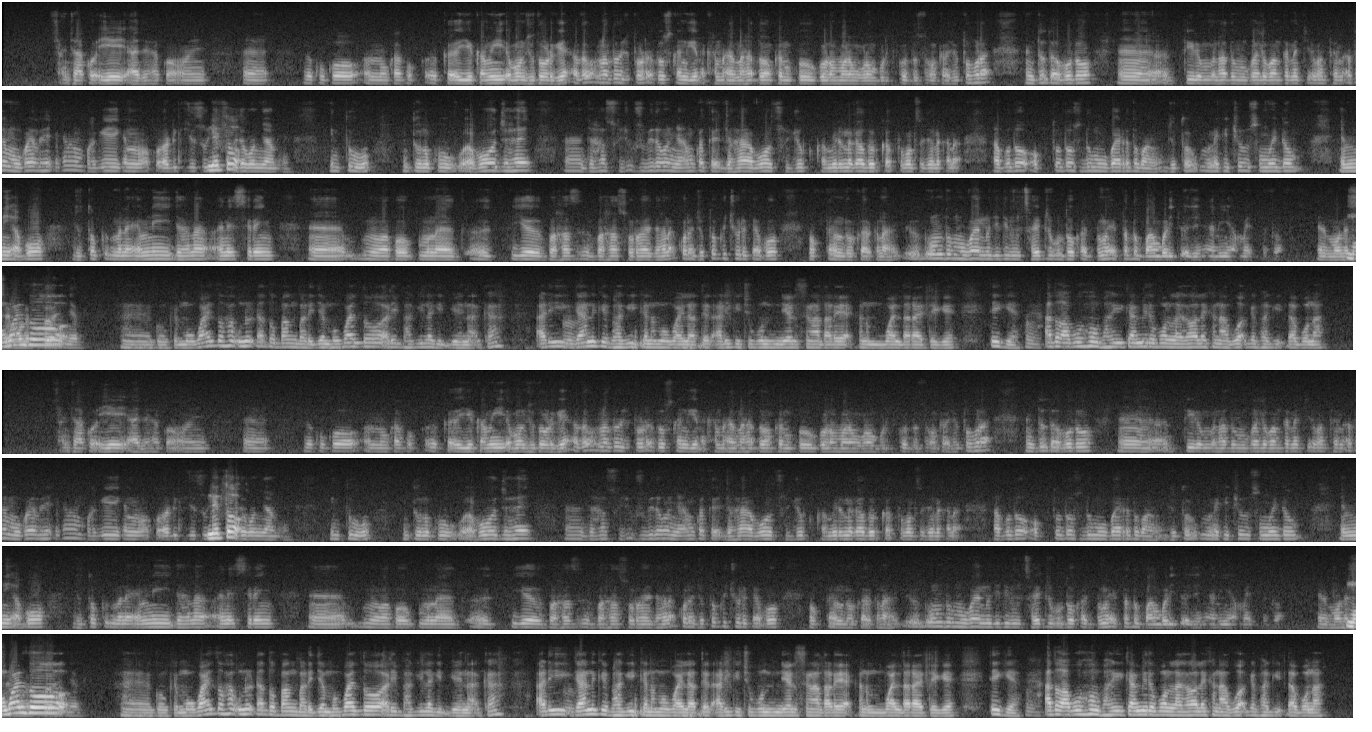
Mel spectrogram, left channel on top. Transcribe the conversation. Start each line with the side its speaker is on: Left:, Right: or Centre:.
Left: ᱡᱟᱦᱟᱸ ᱠᱚ ᱤᱭᱟᱹᱭᱮᱜᱼᱟ ᱡᱟᱦᱟᱸ ᱠᱚ ᱱᱚᱜᱼᱚᱭ ᱦᱮᱸ ᱱᱩᱠᱩ ᱠᱚ ᱱᱚᱝᱠᱟ ᱠᱚᱤᱡᱟᱹ ᱠᱟᱹᱢᱤᱭᱮᱜᱼᱟ ᱵᱚᱱ ᱡᱷᱚᱛᱚ ᱦᱚᱲᱜᱮ ᱟᱫᱚ ᱚᱱᱟ ᱫᱚ ᱡᱚᱛᱚ ᱦᱚᱲᱟᱜ ᱫᱳᱥ ᱠᱟᱱ ᱜᱮᱭᱟ ᱮᱠᱷᱟᱱ ᱱᱟᱦᱟᱜ ᱫᱚ ᱚᱱᱠᱟᱱ ᱠᱚ ᱜᱚᱲᱚᱢ ᱟᱲᱚᱢ ᱜᱚᱲᱚᱢ ᱵᱩᱲᱦᱤ ᱠᱚ ᱫᱳᱥ ᱵᱟᱝ ᱠᱟᱱᱟ ᱡᱚᱛᱚ ᱦᱚᱲᱟᱜ ᱱᱤᱛᱚᱜ ᱫᱚ ᱟᱵᱚ ᱫᱚ ᱦᱮᱸ ᱛᱤᱨᱮᱢᱟ ᱞᱟᱦᱟ ᱫᱚ ᱢᱳᱵᱟᱭᱤᱞ ᱦᱚᱸ ᱵᱟᱝ ᱛᱟᱦᱮ ᱞᱮᱱᱟ ᱪᱮᱫ ᱵᱟᱝ ᱛᱟᱦᱮᱞ ᱮᱱᱟ ᱟ ᱢᱳᱵᱟᱭᱤᱞ ᱦᱮᱡ ᱟᱠᱟᱱᱟ ᱵᱷᱟᱜᱤ ᱠᱟᱱᱟ ᱟᱹᱰᱤ ᱠᱤᱪᱷᱩ ᱥᱩᱡᱳᱜ
Right: ᱱᱤᱛᱚᱜ
Left: ᱥᱩᱵᱤᱫᱟ ᱵᱚᱱ ᱧᱟᱢᱮᱜᱼᱟ ᱠᱤᱱᱛᱩ ᱠᱤᱱᱛᱩ ᱱᱩᱠᱩ ᱟᱵᱚ ᱡᱟᱦᱟᱸᱭ ᱡᱟᱦᱟᱸ ᱥᱩᱡᱳᱜᱽ ᱥᱩᱵᱤᱫᱷᱟ ᱵᱚᱱ ᱧᱟᱢ ᱠᱟᱛᱮᱫ ᱡᱟᱦᱟᱸ ᱟᱵᱚ ᱥᱩᱡᱳᱜᱽ ᱠᱟᱹᱢᱤ ᱨᱮ ᱞᱟᱜᱟᱣ ᱫᱚᱨᱠᱟᱨ ᱛᱟᱵᱚᱱ ᱥᱮ ᱡᱟᱦᱟᱸ ᱞᱮᱠᱟᱱᱟᱜ ᱟᱵᱚ ᱫᱚ ᱚᱠᱛᱚ ᱫᱚ ᱥᱩᱫᱩ ᱢᱳᱵᱟᱭᱤᱞ ᱨᱮᱫᱚ ᱵᱟᱝ ᱡᱚᱛᱚ ᱚᱱᱮ ᱠᱤᱪᱷᱩ ᱥᱚᱢᱚᱭ ᱫᱚ ᱮᱢᱱᱤ ᱟᱵᱚ ᱡᱚᱛᱚ ᱠᱚ ᱢᱟᱱᱮ ᱮᱢᱱᱤ ᱡᱟᱦᱟᱱᱟᱜ ᱮᱱᱮᱡ ᱥᱮᱨᱮᱧ ᱦᱮᱸ ᱱᱚᱣᱟ ᱠᱚ ᱢᱟᱱᱮ, ᱤᱭᱟᱹ ᱵᱟᱦᱟ ᱵᱟᱦᱟ ᱥᱚᱨᱚᱦᱟᱭ ᱡᱟᱦᱟᱱᱟᱜ ᱠᱚᱨᱮ ᱡᱚᱛᱚ ᱡᱚᱛᱚ ᱠᱤᱪᱷᱩ ᱨᱮ ᱜᱮ ᱟᱵᱚ ᱚᱠᱛᱚ ᱮᱢ ᱩᱱ ᱫᱚ ᱢᱳᱵᱟᱭᱤᱞ ᱨᱮ ᱡᱩᱫᱤ ᱥᱟᱭᱤᱴ ᱨᱮ ᱦᱮ ᱩᱱᱫᱚ ᱢᱚᱵᱟᱭᱤᱞ ᱫᱚ ᱡᱩᱫᱤ ᱥᱟᱭᱤᱰ ᱨᱮᱵᱚ ᱫᱚᱦᱚ ᱠᱟ ᱫᱚᱢᱮ ᱮᱠᱴᱟ ᱫᱚ ᱵᱟᱝ ᱵᱟᱹᱲᱤᱡᱚᱜᱼᱟ ᱡᱮ ᱟᱹᱞᱤᱧᱟᱜ ᱢᱮᱫ ᱛᱮᱫᱚ ᱦᱮᱸ ᱢᱚᱱᱮ
Right: ᱢᱳᱵᱟᱭᱤᱞ
Left: ᱥᱮ ᱢᱚᱱᱮ
Right: ᱫᱚ
Left: ᱛᱮᱫᱚ ᱧᱮᱞ
Right: ᱦᱮᱸ ᱜᱚᱝᱠᱮ ᱢᱳᱵᱟᱭᱤᱞ ᱫᱚ ᱦᱟᱸᱜ ᱩᱱᱟᱹᱜ ᱴᱟᱜ ᱫᱚ ᱵᱟᱝ ᱵᱟᱹᱲᱤᱡ ᱜᱮ ᱢᱳᱵᱟᱭᱤᱞ ᱫᱚ ᱟᱹᱰᱤ ᱵᱷᱟᱹᱜᱤ ᱞᱟᱹᱜᱤᱫ ᱜᱮ ᱦᱮᱱᱟᱜ ᱟᱠᱟᱼᱟ ᱟᱹᱰᱤ
Left: ᱦᱩᱸ
Right: ᱜᱟᱱ ᱜᱮ ᱵᱷᱟᱜᱤ ᱠᱟᱱᱟ ᱢᱳᱵᱟᱭᱤᱞ ᱟᱛᱮᱫ ᱟᱹᱰᱤ ᱠᱤᱪᱷᱩ ᱵᱚᱱ ᱧᱮᱞ ᱥᱮᱬᱟ ᱫᱟᱲᱮᱭᱟᱜ ᱠᱟᱱᱟ ᱢᱳᱵᱟᱭᱤᱞ ᱫᱟᱨᱟᱡ ᱛᱮ ᱛᱮᱜᱮ
Left: ᱦᱩᱸ
Right: ᱴᱷᱤᱠ ᱜᱮᱭᱟ
Left: ᱦᱩᱸ
Right: ᱟᱫᱚ ᱟᱵᱚ ᱦᱚᱸ ᱵᱷᱟᱹᱜᱤ ᱠᱟᱹᱢᱤ ᱨᱮᱵᱚᱱ ᱞᱟᱜᱟᱣ ᱞᱮᱠᱷᱟᱱ ᱟᱵᱚᱣᱟᱜ ᱜᱮ ᱵᱷᱟᱜᱤ ᱛᱟᱵᱚᱱᱟ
